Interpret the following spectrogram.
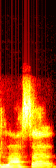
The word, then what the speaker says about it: Lhasa: asa so for example sasa is spelled with allah if you just say lhasa that's fine everybody will understand you no big deal but if you can say fa then go for it enjoy our next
